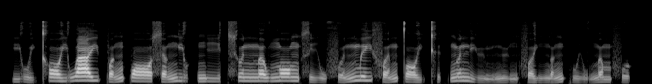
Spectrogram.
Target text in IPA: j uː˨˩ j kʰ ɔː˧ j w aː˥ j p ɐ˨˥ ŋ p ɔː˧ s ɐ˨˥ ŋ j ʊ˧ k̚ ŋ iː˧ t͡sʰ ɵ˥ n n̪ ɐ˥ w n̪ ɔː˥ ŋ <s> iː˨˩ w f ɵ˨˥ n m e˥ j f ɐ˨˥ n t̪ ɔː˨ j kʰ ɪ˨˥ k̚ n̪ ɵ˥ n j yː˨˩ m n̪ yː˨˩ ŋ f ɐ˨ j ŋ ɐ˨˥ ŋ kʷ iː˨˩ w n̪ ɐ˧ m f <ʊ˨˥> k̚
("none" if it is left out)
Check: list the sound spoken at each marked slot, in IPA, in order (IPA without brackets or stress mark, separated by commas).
s, ʊ˨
